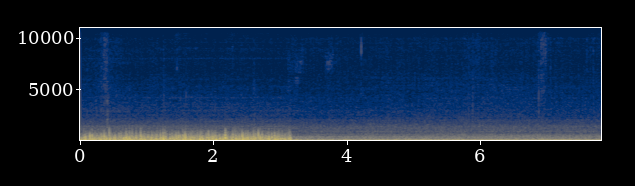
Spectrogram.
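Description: A Toyota Tacoma driving on a road in Niger, a steady low engine and road rumble with wind noise, louder for the first three seconds and then settling to a quieter continuous drone.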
